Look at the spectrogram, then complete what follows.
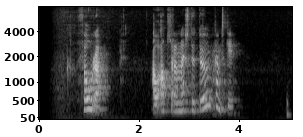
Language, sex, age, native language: Icelandic, female, 20-29, Icelandic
